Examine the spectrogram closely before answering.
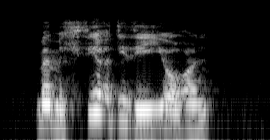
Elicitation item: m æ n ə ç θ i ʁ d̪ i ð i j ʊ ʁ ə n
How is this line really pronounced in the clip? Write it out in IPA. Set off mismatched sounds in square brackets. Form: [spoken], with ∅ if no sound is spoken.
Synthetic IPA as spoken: m æ [m] ə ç θ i ʁ d̪ i ð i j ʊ ʁ ə n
